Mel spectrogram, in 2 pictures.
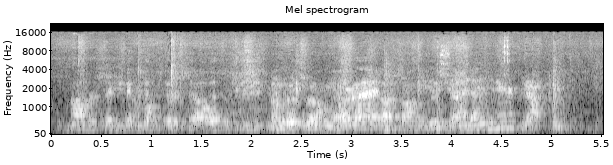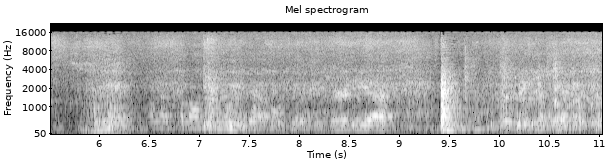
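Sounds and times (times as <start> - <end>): people talking: 10.0 - 11.0.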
